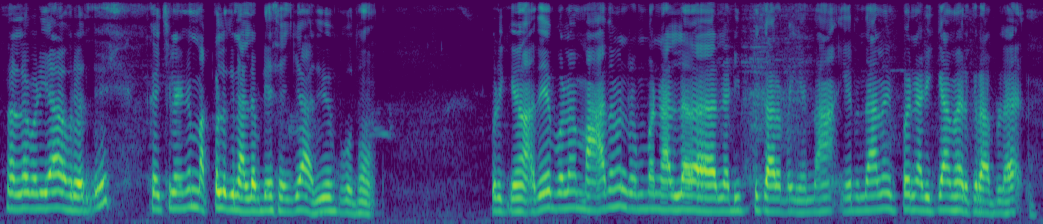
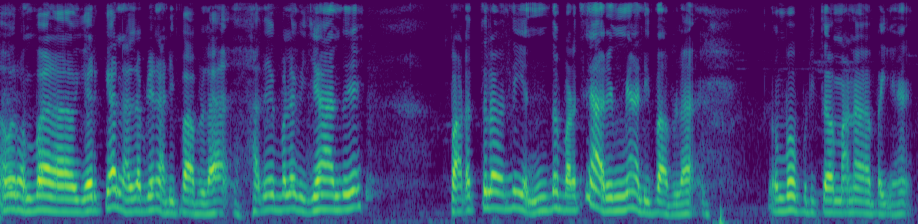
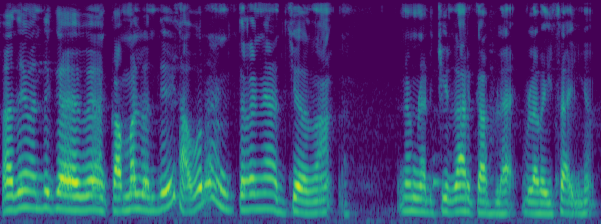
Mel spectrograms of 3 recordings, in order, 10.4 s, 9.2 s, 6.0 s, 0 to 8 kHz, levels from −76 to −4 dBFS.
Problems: constant background noise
